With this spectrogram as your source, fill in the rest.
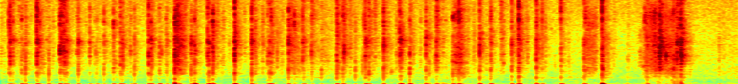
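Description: A long, flat strip of brown cardboard with a printed diamond pattern is held horizontally and tapped with the fingertips and nails of the other hand. The result is a rapid, uneven series of soft, dull taps, each dying away almost instantly. Near the end comes a brief scratchy brushing sound.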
